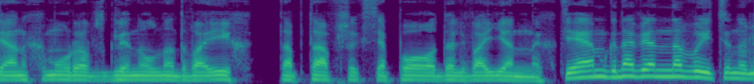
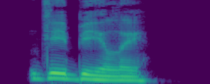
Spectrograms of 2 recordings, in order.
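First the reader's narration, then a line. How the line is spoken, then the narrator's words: Angry. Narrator (Russian): зло обобщил он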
